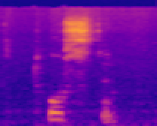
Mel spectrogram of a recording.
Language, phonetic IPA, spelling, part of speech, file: Polish, [ˈtwustɨ], tłusty, adjective, LL-Q809 (pol)-tłusty.wav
